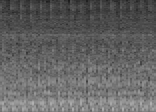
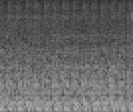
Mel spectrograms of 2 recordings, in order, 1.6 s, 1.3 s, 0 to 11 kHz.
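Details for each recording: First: 2015 Kawasaki KLR 650 single warming up after a choke adjustment for hard starting; slow, even thump about five beats a second, idle right at 1,000 rpm, a hair low, before turning the idle adjustment screw counterclockwise to raise it. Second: 2015 Kawasaki KLR 650 single, warm, idle set after choke adjustment that fixed hard starting (choke wasn't opening fully); steady, even thump, about eleven beats a second, no misses or rattles, healthy idle.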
